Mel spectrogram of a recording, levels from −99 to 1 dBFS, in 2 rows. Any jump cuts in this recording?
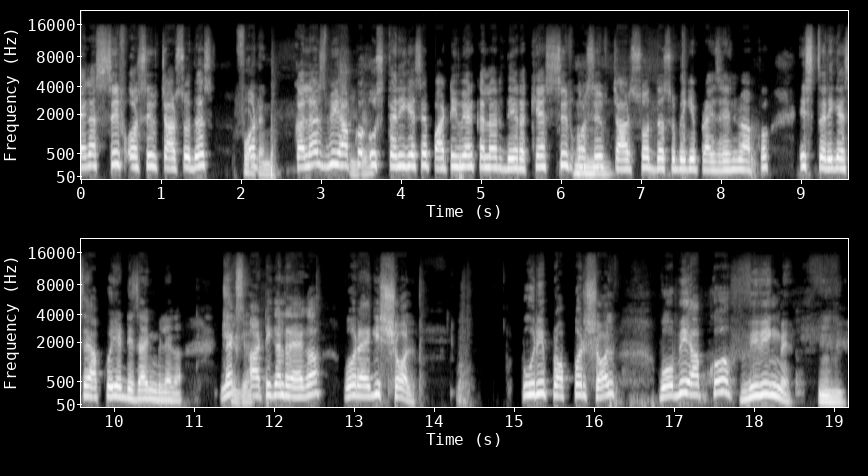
no; 0 cuts

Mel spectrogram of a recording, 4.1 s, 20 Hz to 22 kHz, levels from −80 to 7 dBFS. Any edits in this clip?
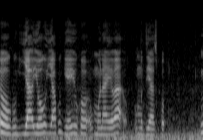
no; 0 cuts

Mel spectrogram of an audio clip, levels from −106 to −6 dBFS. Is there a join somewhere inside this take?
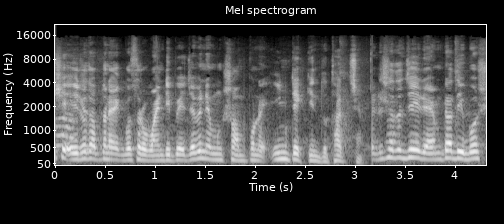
yes; 1 cut; at 3.2 s

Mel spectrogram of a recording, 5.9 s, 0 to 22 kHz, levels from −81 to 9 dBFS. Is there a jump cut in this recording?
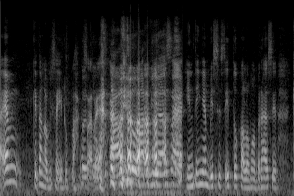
yes; 1 cut; at 3.7 s

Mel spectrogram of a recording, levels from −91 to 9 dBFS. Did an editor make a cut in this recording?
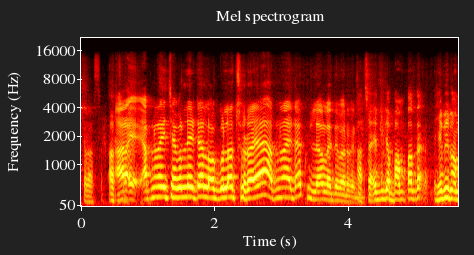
no; 0 cuts

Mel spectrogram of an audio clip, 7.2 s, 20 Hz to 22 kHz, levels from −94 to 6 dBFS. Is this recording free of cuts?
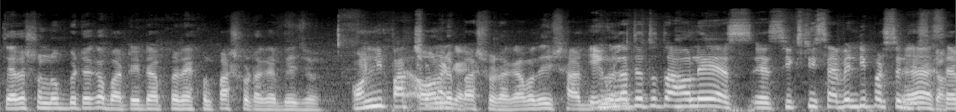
yes; 0 cuts

